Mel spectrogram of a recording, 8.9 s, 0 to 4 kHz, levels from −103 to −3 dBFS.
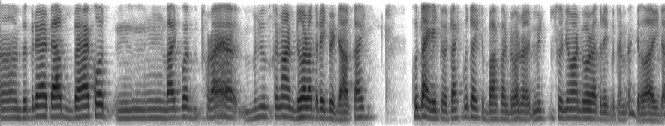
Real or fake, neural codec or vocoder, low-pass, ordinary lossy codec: fake; autoencoder, 22.05 kHz, a latent of 192 numbers a frame, VITS, trained on one speaker; 3.6 kHz; none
